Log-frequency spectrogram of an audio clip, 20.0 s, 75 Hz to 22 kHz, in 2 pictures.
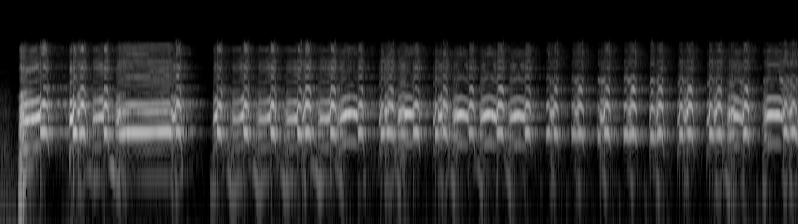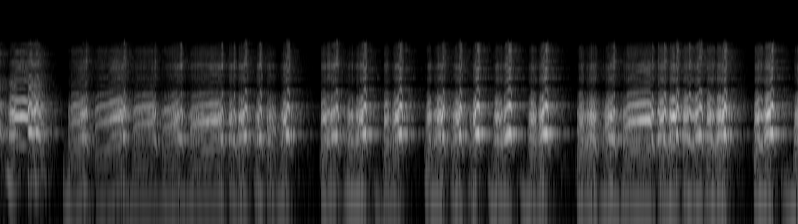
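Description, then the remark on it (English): A short goose call, the Exit, just over 4 inches long, is blown in rapid, loud honking runs, with quick clucks and drawn-out honks varying in pitch, clear for the whole stretch with no talking. “But this little Exit, it's a short call. I'm going to say it's just a little over 4 inches. And I'll give you a run on that.”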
